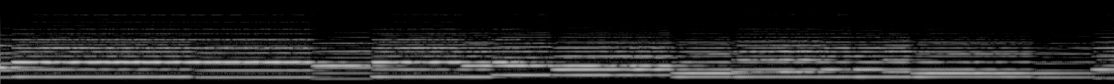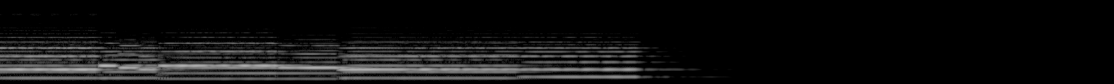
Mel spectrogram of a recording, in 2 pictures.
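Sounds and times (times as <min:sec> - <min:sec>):
flute trio playing a hymn: 0:00.0 - 0:17.8.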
